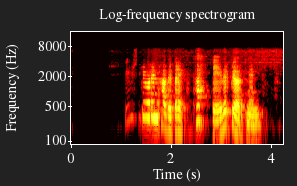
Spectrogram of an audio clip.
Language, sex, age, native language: Icelandic, female, 40-49, Icelandic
